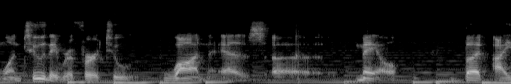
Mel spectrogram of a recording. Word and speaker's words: Yuan: one you you were waiting for this one juan is that how you say her name yeah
